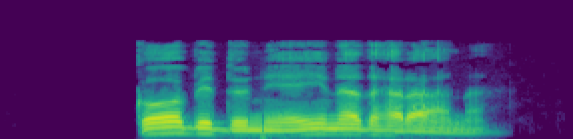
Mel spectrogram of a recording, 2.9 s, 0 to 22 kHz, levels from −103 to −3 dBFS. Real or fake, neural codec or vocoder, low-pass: real; none; 7.2 kHz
